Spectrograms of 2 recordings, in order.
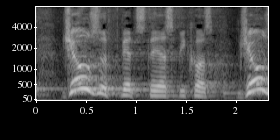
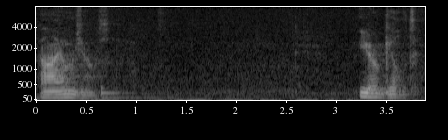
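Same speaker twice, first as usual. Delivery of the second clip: hushed reveal; 5 semitones lower, 16 dB quieter than usual. Acted. Preacher bringing Joseph's reveal home to the crowd, hushed and low. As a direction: drop it to a heavy near-whisper. Quiet retake after pause.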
